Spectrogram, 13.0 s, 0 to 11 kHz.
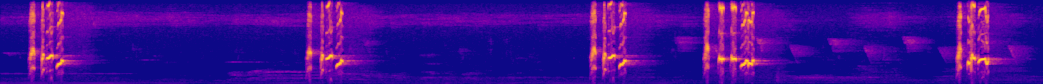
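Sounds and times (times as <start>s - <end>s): faint bird chirps: 0.0s - 2.2s, 3.2s - 4.7s, 7.4s - 13.0s.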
